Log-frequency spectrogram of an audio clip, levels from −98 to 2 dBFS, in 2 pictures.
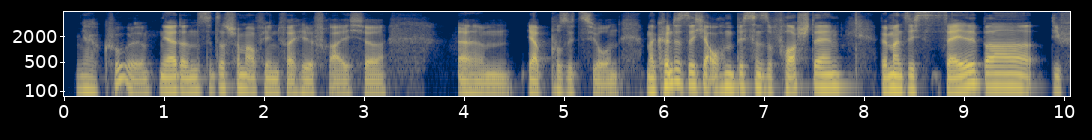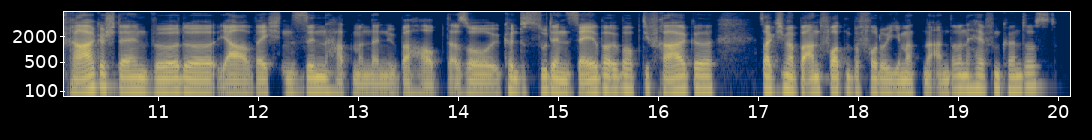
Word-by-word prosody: Ja, 110 -2 -6 0.2
cool. 95 - -4
Ja, 110 0 +6
dann 105 0 0
sind 110 +3 -9
das 120 0 -2
schon 120 -1 -1
mal 115 - +1
auf 105 0 -7
jeden 95 -3 -3
Fall 80 - 0
hilfreiche, 80 -2 -3 0.7
ähm, 80 -2 -1
ja, - - +7
Positionen. 85 -5 -6 0.2
Man 105 - +2
könnte 145 +8 +5
es 155 - 0
sich 140 -2 +2
ja - - +5
auch 120 - +1
'n 135 - +2
bisschen 130 -1 0
so 115 - -4
vorstellen, 130 +4 +3 0.3
wenn 110 +3 +3
man 120 - +8
sich 115 -1 0
selber 130 +2 +5
die 110 - -5
Frage 110 +7 +4
stellen 105 -6 -2
würde, 95 -1 +1
ja, 85 0 +1
welchen 90 0 -4
Sinn 105 +1 -3
hat 80 - -7
man 80 -2 -8
denn 80 -1 -7
überhaupt? 80 -2 -6
Also, 85 0 -2
könntest 95 -3 -4
du 110 - -4
denn 100 -5 0
selber 95 +7 +2
überhaupt 115 0 -4
die 120 - -8
Frage, 115 +1 +1 0.4
sage 110 -1 +2
ich - - -6
mal, 110 -3 +1
beantworten, 105 +2 0
bevor 100 0 -5
du 95 - -4
jemanden 90 -1 -5
anderen 115 +8 -5
helfen 120 +1 -5
könntest? 130 +4 -7
105 Hz, 175 wpm, -24 LUFS, 90-120 Hz, 0.7 s, man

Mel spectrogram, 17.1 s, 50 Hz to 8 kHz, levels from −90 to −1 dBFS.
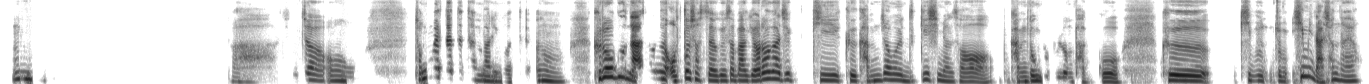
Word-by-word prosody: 음. 240 +1 -1 2.5
아. - - -14 0.3
진짜 215 - -5
어 180 -1 -3 0.9
정말 280 +7 0
따뜻한 260 -6 -2
말인 170 -3 -3
것 135 -2 -12 0.3
같아요. 185 0 0
음. 150 -2 -4 0.4
그러고 310 +3 +5
나서는 250 +1 +5
어떠셨어요? 190 +1 +2
그래서 185 +2 -1
막 185 0 +1
여러 195 +7 +5
가지 225 -3 +2 0.3
기 190 -3 -1
그 185 - +1
감정을 190 +4 -2
느끼시면서 160 - -3 0.2
감동도 165 +2 -1
물론 150 0 -6
받고 135 0 -2 0.5
그 185 -4 +6 0.4
기분 180 -3 -5
좀 170 -3 -5
힘이 330 -2 +1
나셨나요? 180 -8 -1
185 Hz, 220 characters per minute, -22 LUFS, 165-225 Hz, 2.5 s, 그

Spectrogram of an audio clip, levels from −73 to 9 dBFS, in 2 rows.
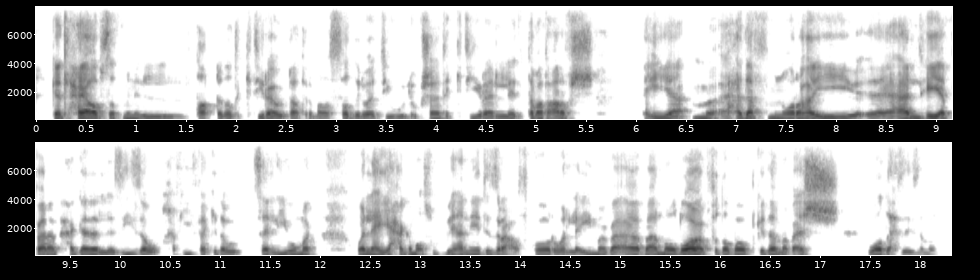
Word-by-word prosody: كانت - - +3
الحياة 140 -2 +7
أبسط 125 -5 -2
من 105 -1 -3
التعقيدات 100 0 -4
الكتيرة 105 0 -2
أوي 95 0 +1
بتاعة - - -3
المنصات 95 +2 -4
دلوقتي 100 0 -4
والأوبشنات 100 +2 -5
الكتيرة 100 -1 -3
اللي 100 +1 -2
أنت 100 - -4
ما - - +3
تعرفش - - -1 0.5
هي 105 -1 0
م 110 0 -2
هدف 120 +2 0
من 110 -1 -2
وراها 110 +2 +3
إيه؟ 100 -2 +1
هل 110 0 +2
هي 120 -1 +5
فعلًا 110 -1 +3
حاجة 110 +2 0
لذيذة 105 +1 -3
وخفيفة 205 - -6
كده 100 - -4
وبتسلي 100 +1 -4
يومك، 105 0 -2 0.4
والّا 110 -1 +3
هي 115 0 +1
حاجة 110 -1 -2
مقصود 110 -1 -5
بيها 105 -3 -3
إن 105 - -3
هي 105 0 -2
تزرع 105 - -3
أفكار 100 0 -3
والّا 95 -1 -3
إيه، 105 - -5
م 100 -2 -3
بقى 105 0 +1
بقى 100 - +1
الموضوع 105 -1 +7
في - - -10
ضباب 105 0 +1
كده، 105 - +1
ما - - -2
بقاش - - -1 0.3
واضح - - +1
زي 370 -1 -7
زمان. - - -16
105 Hz, 175 wpm, -24 LUFS, 100-110 Hz, 0.5 s, الحياة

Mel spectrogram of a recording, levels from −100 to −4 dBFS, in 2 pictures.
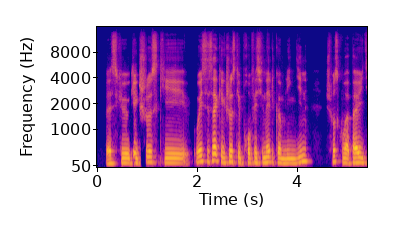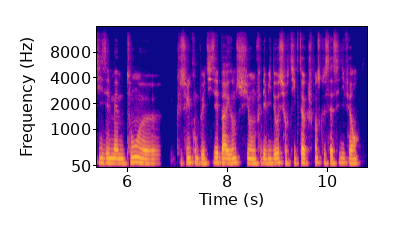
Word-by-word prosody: Parce 110 0 +1
que 120 +2 +2
quelque 120 +1 0
chose 140 +1 -1
qui 125 -3 -5
est 120 -1 +1
oui 145 +2 +4
c'est 160 -2 -7
ça 180 +4 +5
quelque 135 -6 -2
chose 145 +2 +2
qui 135 - -2
est - - -1
professionnel 125 +1 0
comme 125 -2 +1
LinkedIn, 115 +8 +1 0.4
je - - -20
pense 150 +1 -1
qu'on 150 -5 -4
va 115 -2 +4
pas 125 +2 +7
utiliser 125 -1 -1
le - - +2
même 115 -1 +1
ton, 135 +3 +1
heu, 110 0 -2 0.3
que 115 - -14
celui 125 +3 -1
qu'on 125 -2 -4
peut 115 - -3
utiliser 115 +4 -1
par 120 -1 +3
exemple 115 +2 +2
si 125 -1 -5
on 115 -1 +2
fait 110 +1 -10
des 115 - -1
vidéos 115 +2 0
sur 125 -3 -4
TikTok. 115 +1 0
Je - - -16
pense 125 +1 -5
que 120 -3 -11
c'est 110 0 -2
assez 110 +2 -7
différent. 120 -2 -3
120 Hz, 255 wpm, -25 LUFS, 115-130 Hz, 0.4 s, pas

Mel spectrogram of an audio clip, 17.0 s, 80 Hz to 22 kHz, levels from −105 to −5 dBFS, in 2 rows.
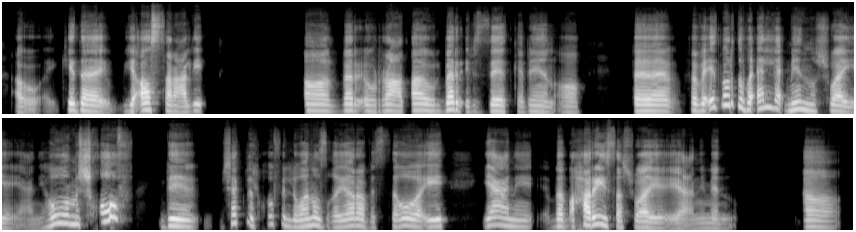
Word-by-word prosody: أو - - -5 0.3
كده 185 -4 +4 0.2
بيأثر 190 0 +4
عليه. 265 - -1 1.0
آه 185 -1 +3
البرق 175 +2 -2
والرعد 170 0 +1
آه 190 -1 +5
والبرق 205 +5 +2
بالذات 160 +2 -2
كمان 160 -2 -8
آه 155 -2 -8 0.5
ف - - +3 0.5
فبقيت 195 - +2
برضه 350 -5 +1
باقلّق 230 +3 +1
منه 200 -2 -1
شوية 165 -5 0
يعني، 140 +3 -19
هو 275 +3 +1
مش 250 -2 0
خوف 455 +9 +3 0.3
بشكل 200 +6 0
الخوف 250 +4 -11
اللي 190 -4 -6
وأنا 205 +4 +1
صغيرة 195 +3 -1
بس 160 -2 -17
هو 205 0 +1
إيه 390 - 0 0.4
يعني 210 -5 -2
بابقى 195 +3 -2
حريصة 230 -3 +5
شوية 165 -3 0 0.2
يعني 140 +2 -7
منه. 135 -1 -12 0.7
آه 175 -2 -4
185 Hz, 130 wpm, -23 LUFS, 170-215 Hz, 1.0 s, آه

